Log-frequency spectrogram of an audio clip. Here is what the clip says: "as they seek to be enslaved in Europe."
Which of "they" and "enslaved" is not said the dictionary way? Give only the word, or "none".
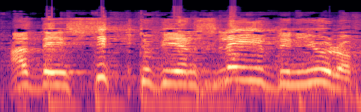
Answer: none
